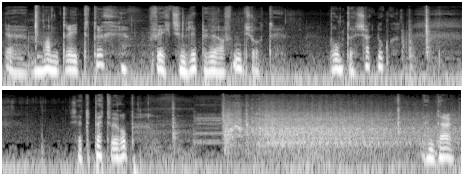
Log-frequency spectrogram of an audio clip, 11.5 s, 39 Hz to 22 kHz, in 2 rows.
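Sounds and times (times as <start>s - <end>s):
speech: 0.0s - 3.5s, 4.1s - 5.4s, 6.6s - 7.7s, 11.0s - 11.4s
vehicle engine starting and idling during a burial ceremony: 7.9s - 11.4s.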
